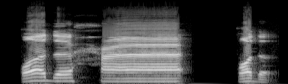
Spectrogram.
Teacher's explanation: قاف کو موٹا پڑھنا ہے، دال پر قلقلہ ہوگا، دال ساکن پر قلقلہ ہوگا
